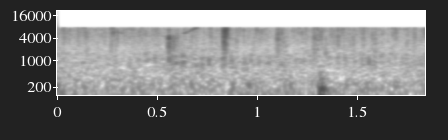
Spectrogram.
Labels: {"label": "biophony, dolphin", "recorder": "SoundTrap 500"}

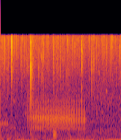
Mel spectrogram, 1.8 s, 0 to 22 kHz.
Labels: {"label": "biophony, croak", "recorder": "SoundTrap 500"}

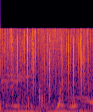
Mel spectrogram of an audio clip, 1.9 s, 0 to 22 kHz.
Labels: {"label": "biophony", "recorder": "SoundTrap 300"}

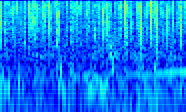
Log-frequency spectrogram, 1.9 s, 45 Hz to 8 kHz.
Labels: {"label": "biophony, cascading saw", "recorder": "SoundTrap 600 or HydroMoth"}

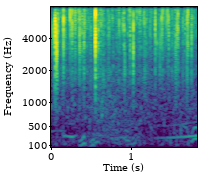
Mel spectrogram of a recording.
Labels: {"label": "biophony, cascading saw", "recorder": "SoundTrap 600 or HydroMoth"}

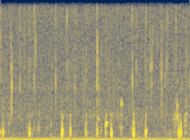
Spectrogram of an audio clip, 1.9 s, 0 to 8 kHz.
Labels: {"label": "biophony, grazing", "recorder": "SoundTrap 300"}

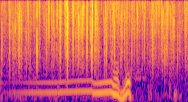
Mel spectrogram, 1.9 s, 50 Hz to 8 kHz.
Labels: {"label": "biophony, cascading saw", "recorder": "SoundTrap 600 or HydroMoth"}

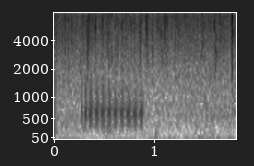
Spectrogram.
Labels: {"label": "biophony, croak", "recorder": "SoundTrap 500"}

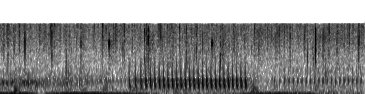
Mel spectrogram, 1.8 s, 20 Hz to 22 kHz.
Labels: {"label": "biophony, croak", "recorder": "SoundTrap 500"}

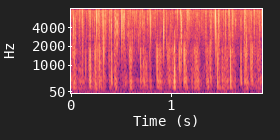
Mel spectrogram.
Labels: {"label": "biophony, sea urchins (Echinidae)", "recorder": "SoundTrap 600 or HydroMoth"}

